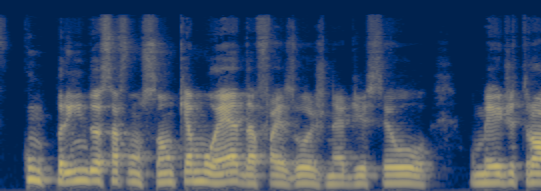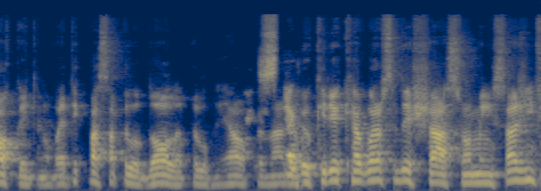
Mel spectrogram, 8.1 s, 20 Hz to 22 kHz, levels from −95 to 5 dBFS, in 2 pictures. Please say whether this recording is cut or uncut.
cut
